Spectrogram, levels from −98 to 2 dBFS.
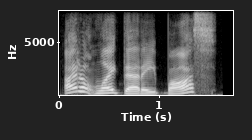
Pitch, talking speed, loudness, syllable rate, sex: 245 Hz, 205 wpm, -15 LUFS, 4.6 syllables/s, female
